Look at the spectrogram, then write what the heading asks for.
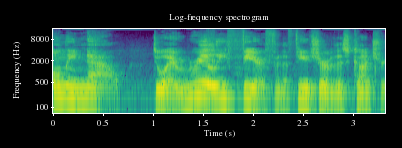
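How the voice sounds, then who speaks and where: Putting on a cartoonish character voice, a man speaks at a fairly high pitch with lively intonation. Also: moderate pace. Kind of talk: comic overacting. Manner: folksy, bombastic.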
